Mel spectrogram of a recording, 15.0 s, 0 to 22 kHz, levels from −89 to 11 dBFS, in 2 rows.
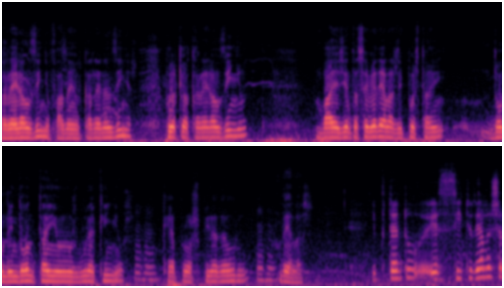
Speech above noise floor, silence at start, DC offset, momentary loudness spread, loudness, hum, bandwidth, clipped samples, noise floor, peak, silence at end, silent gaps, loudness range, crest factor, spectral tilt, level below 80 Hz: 27 dB; 0 s; under 0.1%; 20 LU; -27 LUFS; none; 9.6 kHz; under 0.1%; -53 dBFS; -10 dBFS; 0 s; none; 8 LU; 16 dB; -8.5 dB/octave; -46 dBFS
